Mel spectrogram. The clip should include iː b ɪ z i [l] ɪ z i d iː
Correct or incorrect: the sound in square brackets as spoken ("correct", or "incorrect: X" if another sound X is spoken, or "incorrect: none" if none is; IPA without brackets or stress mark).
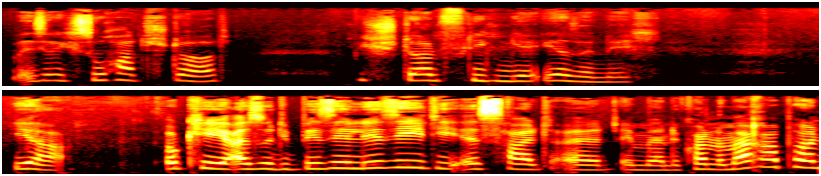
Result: correct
